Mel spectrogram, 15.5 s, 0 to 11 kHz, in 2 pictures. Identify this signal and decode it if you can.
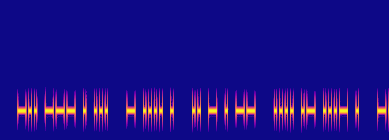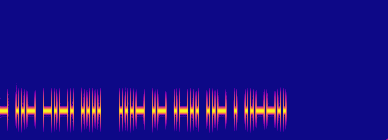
Morse code, heard as a keyed tone, about 22 wpm, 700 Hz. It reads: DOES THE ITEM HAVE MUCH VALUE?
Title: Sentences from Top 1000 Words - Review Part 6 - 22wpm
